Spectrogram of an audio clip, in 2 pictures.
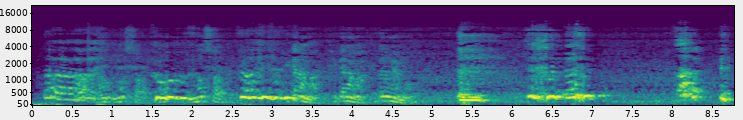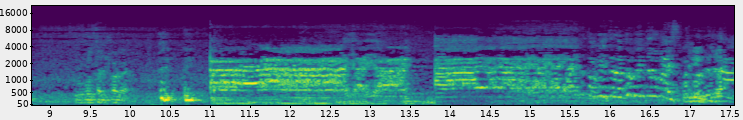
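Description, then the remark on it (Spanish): A Madrid footballer recovering from an anterior cruciate ligament and meniscus injury cries out and sobs in pain as physiotherapists bend his knee fully, in repeated strained vocal bursts, with whimpering between them, then a steadier stretch of wailing toward the end. “Vamos a escuchar el momento en que los fisios están doblándole la rodilla a tope. Los gritos son tremendos.”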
